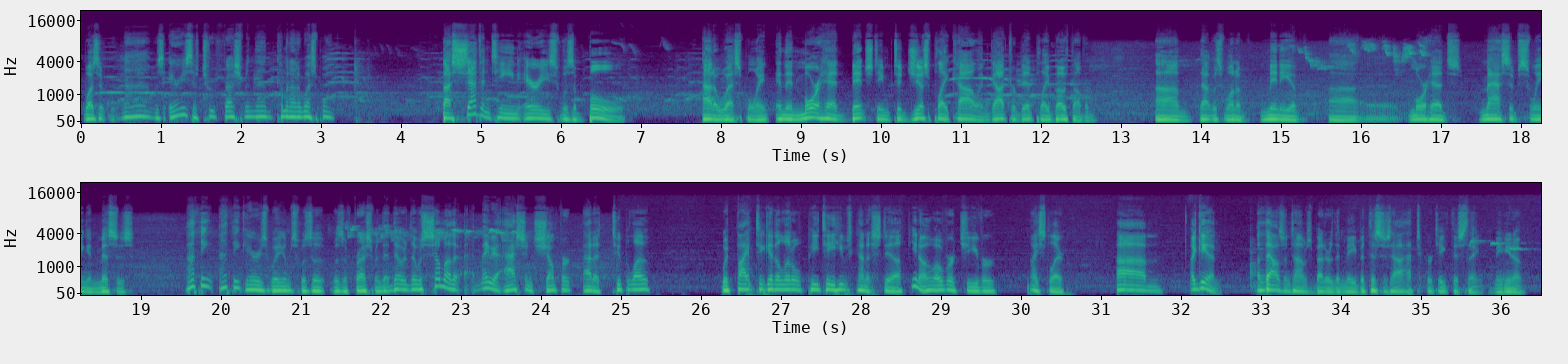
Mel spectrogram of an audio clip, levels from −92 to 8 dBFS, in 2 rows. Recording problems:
animal sounds; noticeable; throughout; 10 dB below the speech

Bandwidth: 14.5 kHz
